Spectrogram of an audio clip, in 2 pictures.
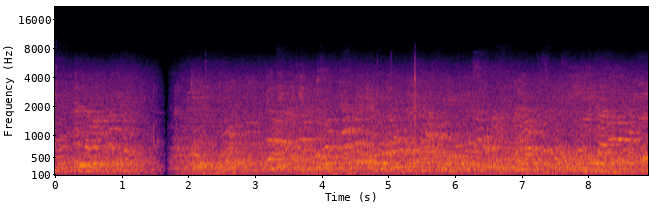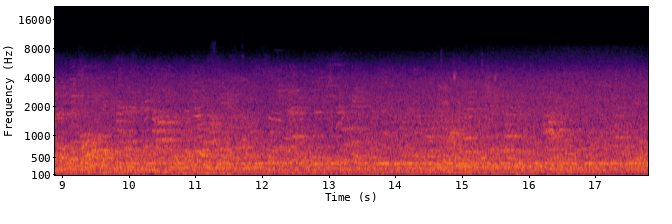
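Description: A crowd of visitors murmurs and chatters in a large echoing hall.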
